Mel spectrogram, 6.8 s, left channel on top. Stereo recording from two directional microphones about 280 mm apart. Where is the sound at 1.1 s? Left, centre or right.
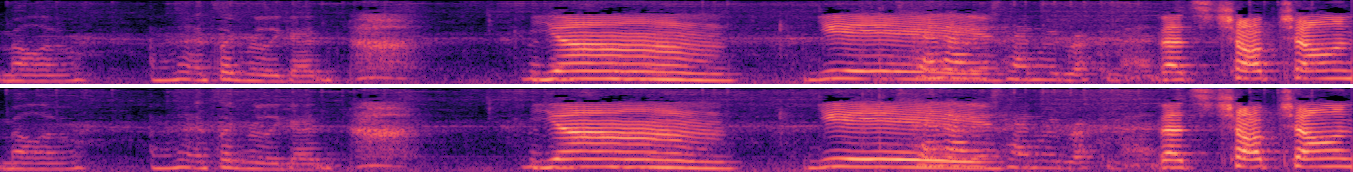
Centre.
